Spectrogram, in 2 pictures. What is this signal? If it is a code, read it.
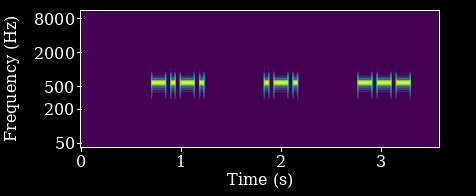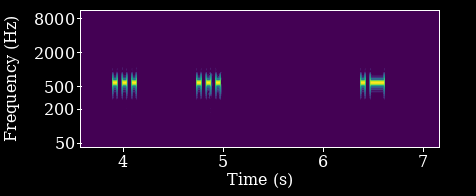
Morse code, heard as a keyed tone, about 25 wpm, spaced as for 11 wpm, 590 Hz. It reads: CROSS A
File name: Jokes-25-char-10-eff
